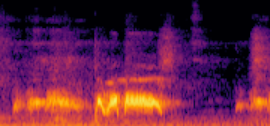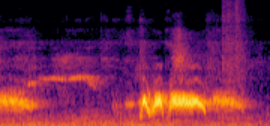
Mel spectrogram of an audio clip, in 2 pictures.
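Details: Spotted dove, newly bought and shut in a box, still calling as usual: soft low coos followed by a louder, wavering, throaty phrase, the pattern given twice about four seconds apart in a quiet indoor space.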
